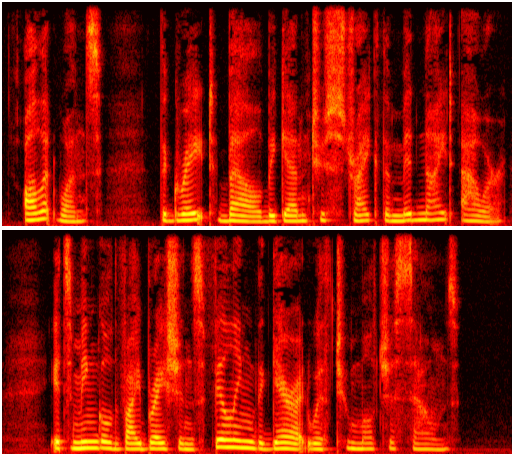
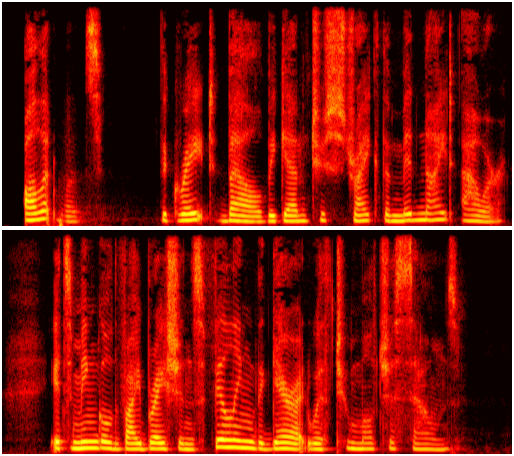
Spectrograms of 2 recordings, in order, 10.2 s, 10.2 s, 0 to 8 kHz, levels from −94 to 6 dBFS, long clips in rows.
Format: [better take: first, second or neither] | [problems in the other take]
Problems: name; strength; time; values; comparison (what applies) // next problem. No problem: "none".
first | noise reduction (neural mask model DeepFilterNet 3)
